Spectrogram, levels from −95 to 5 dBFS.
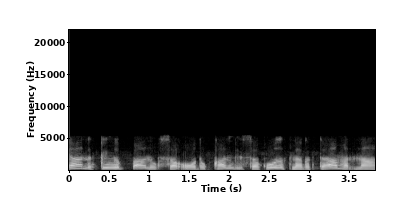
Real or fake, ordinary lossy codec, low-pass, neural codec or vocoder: fake; none; 5.4 kHz; vocoder, 22.05 kHz, 80 mel bands, HiFi-GAN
